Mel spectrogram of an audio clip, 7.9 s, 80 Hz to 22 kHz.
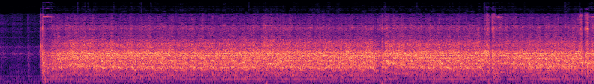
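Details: Kohler Magnum 20 engine on a Wizard garden tractor, second start after repairs, after priming the carburetor with gas and choked: loud, even churning at about four beats a second that keeps grinding on without settling; extended hard cranking.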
